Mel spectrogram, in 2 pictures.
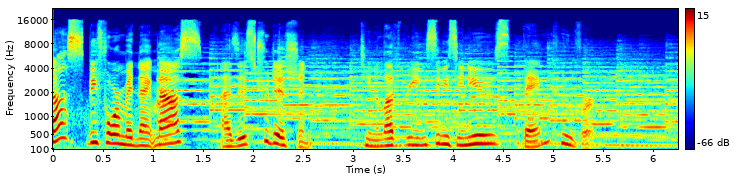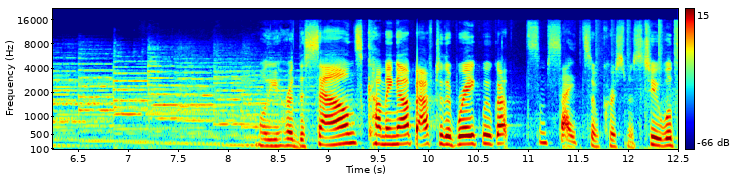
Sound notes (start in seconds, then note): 6.5 bells tolling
